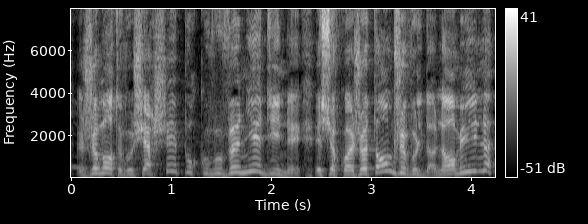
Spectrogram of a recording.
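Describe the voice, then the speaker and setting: Animated, stern zombie dad. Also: male voice, sits high, fairly quick. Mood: mock stern. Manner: theatrically reproving. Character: stern, wry zombie father. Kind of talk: French cartoon dubbing.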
